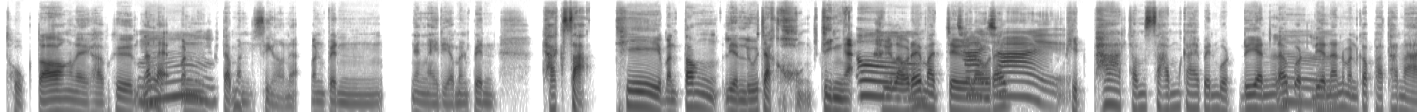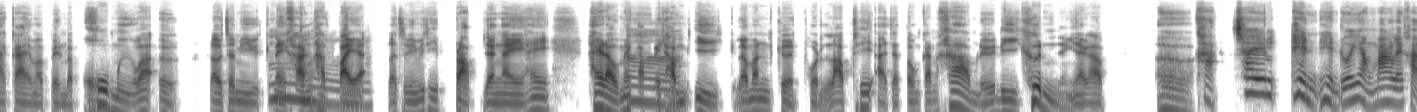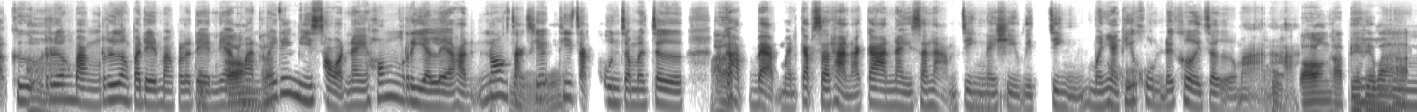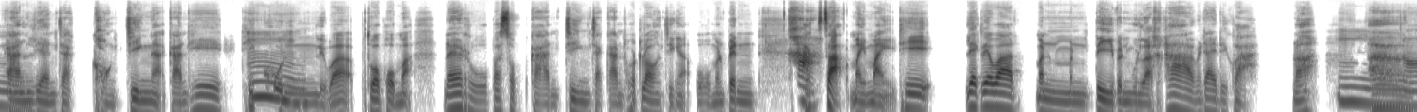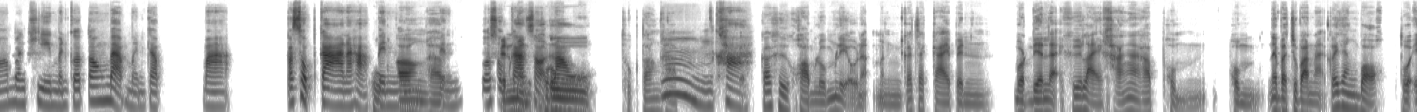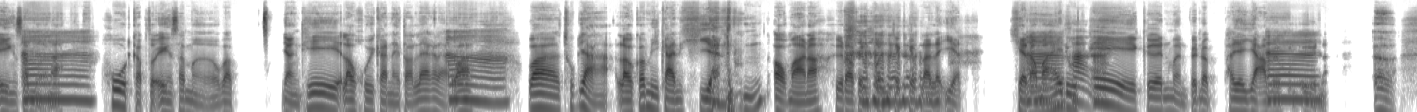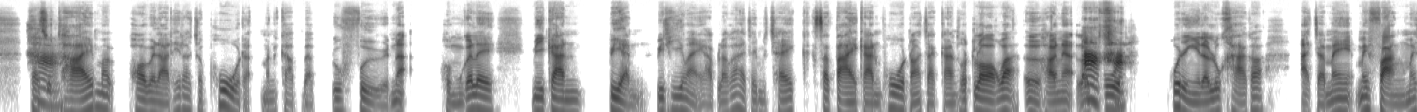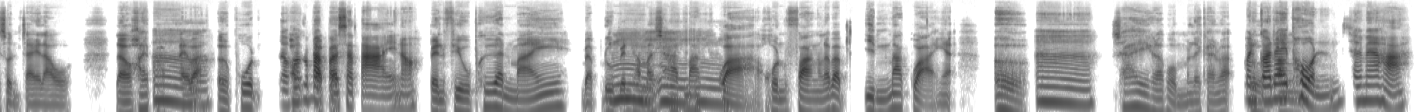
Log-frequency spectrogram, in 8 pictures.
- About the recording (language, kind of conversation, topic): Thai, podcast, เริ่มสอนตัวเองทักษะใหม่ๆ ยังไงบ้าง?
- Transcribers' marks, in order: drawn out: "อืม"; tsk; laughing while speaking: "เขียน"; chuckle; tapping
